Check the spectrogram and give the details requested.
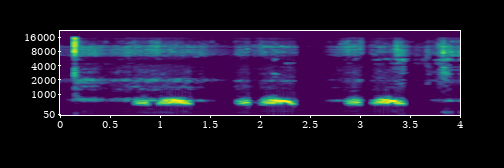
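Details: Spotted dove, Cà Mau decoy bird confronting a wild dove, uttering paired hollow coos, a short note then a longer one, in three clear groups with a faint click at the start.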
